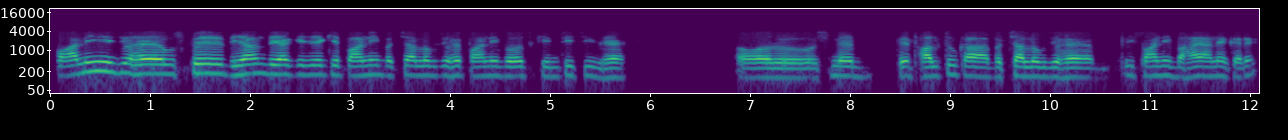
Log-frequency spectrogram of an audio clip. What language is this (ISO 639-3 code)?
urd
